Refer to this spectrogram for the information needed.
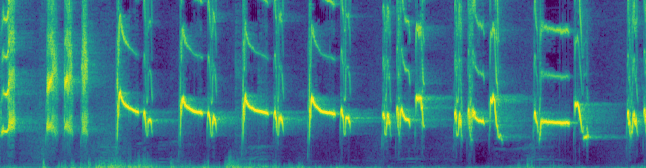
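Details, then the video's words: Vigorous white-rumped shama song meant to prompt other shamas to sing along: a series of loud, high, downslurred whistled notes repeated roughly every half second, over low background rumble. "murai batu gacor sangat cocok buat pancingan murai batu agar bunyi ikut NYAUT"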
